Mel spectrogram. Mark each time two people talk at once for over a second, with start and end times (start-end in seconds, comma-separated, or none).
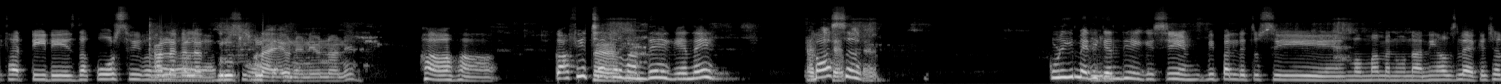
1.6-3.0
